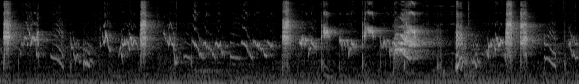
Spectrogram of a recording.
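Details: Budgerigars chirping in lively chatter, with rapid falling whistled sweeps, scratchy squawks and sharp clicks running on without a break.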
